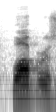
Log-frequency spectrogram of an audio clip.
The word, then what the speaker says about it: WPPR: Whoppers are, WPPR has been started being pronounced Whopper.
